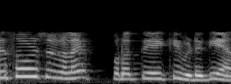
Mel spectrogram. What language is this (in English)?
Malayalam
